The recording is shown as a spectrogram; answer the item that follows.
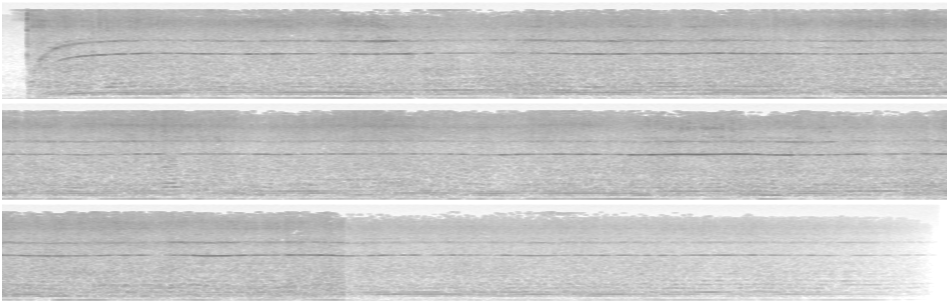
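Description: Vacuum cleaner switched on, its motor whining up to speed within about a second, then running steadily. A few seconds before the end it drops to a quieter level and keeps running.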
